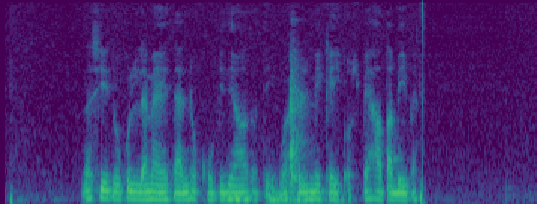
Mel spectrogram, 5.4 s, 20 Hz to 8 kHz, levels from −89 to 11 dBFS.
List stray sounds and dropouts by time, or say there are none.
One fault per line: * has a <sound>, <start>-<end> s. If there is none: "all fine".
all fine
